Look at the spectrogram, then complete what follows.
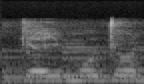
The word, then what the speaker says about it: Kyai Maja: agama Surakarta yang bernama Kyai Maja atau Kyai Mojo dalam pelafalan Jawa ikut bergabung ke pasukan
